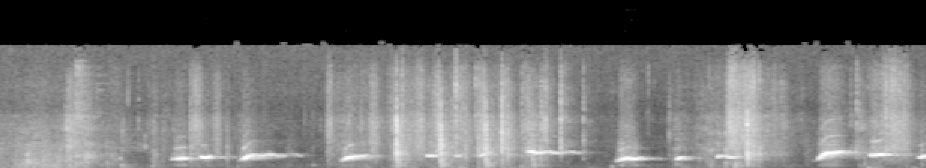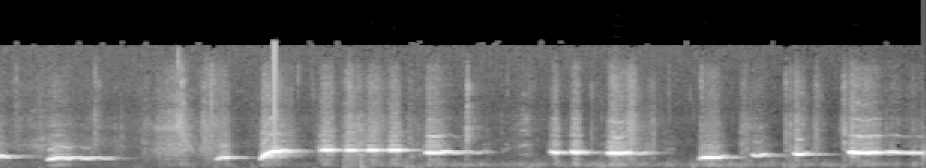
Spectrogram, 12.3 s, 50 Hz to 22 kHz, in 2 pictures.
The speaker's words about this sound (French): Aujourd'hui, 4e épisode, on fait la vaisselle en sifflotant. Hop, ça tourne.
